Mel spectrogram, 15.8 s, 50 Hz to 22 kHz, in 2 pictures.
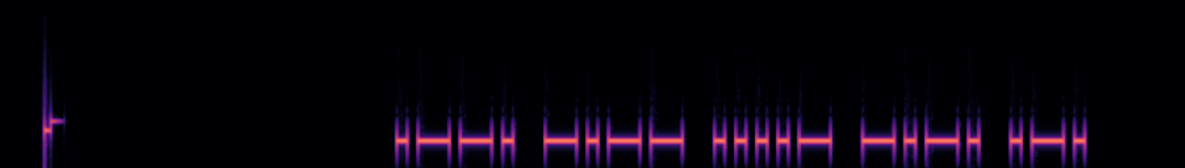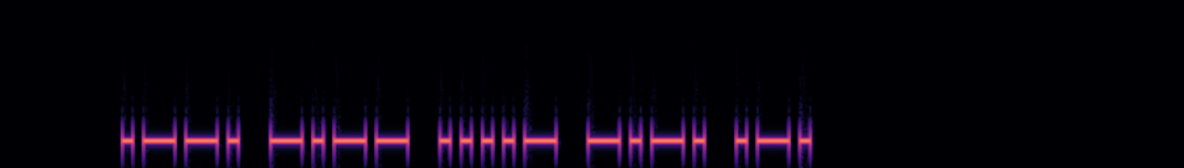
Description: Morse code, heard as a keyed tone, about 17 wpm, 700 Hz. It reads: PY4CR PY4CR
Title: DXCC-100 Call Signs - 5 Characters - Repeated 2x - 17wpm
